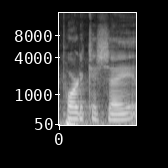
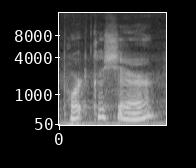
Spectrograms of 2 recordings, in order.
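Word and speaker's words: porte-cochère: and yes I know I always say it poret but that's because I'm from the south so sorry sometimes will slip up and not say it correctly but it is port koser and the guys are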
